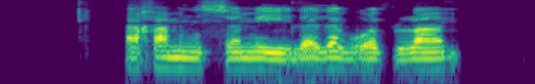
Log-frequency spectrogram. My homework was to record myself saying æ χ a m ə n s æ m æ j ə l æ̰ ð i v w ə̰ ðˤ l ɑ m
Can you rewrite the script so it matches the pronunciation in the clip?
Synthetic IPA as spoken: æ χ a m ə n s æ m i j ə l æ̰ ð æ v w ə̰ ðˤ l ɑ m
